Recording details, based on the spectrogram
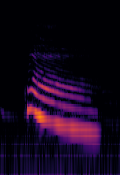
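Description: CJ, a pet cat, gives one drawn-out whining meow lasting over a second, close and clear, its pitch sliding slowly downward, in a quiet room.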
